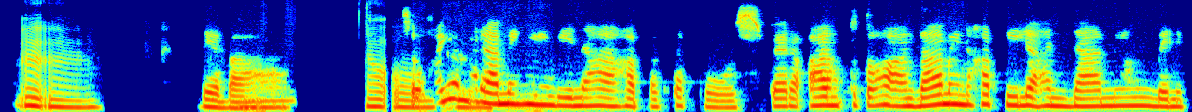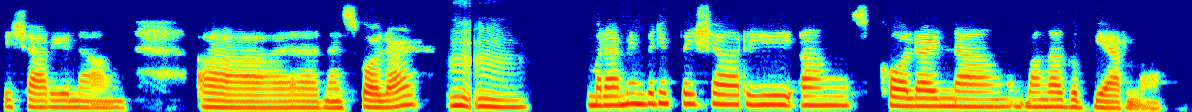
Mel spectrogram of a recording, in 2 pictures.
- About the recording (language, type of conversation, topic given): Filipino, unstructured, Bakit mahalaga sa iyo na lahat ng bata ay magkaroon ng pagkakataong makapag-aral?
- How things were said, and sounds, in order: static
